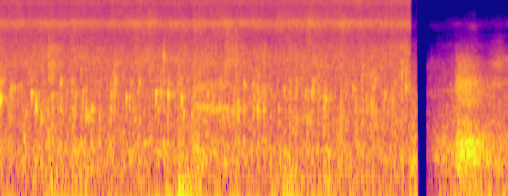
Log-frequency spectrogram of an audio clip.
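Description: Salmon head asam pedas simmering in a pot, a steady close bubbling and gurgling that runs evenly for about four seconds before a brief cut, then resumes softer.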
